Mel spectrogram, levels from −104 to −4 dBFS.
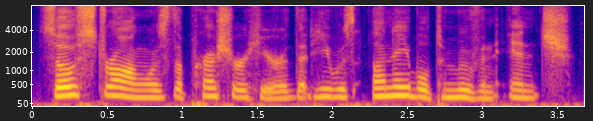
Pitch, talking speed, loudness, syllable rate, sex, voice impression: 185 Hz, 230 wpm, -19 LUFS, 5.6 syllables/s, female, slightly masculine, slightly feminine, very gender-neutral, adult-like, slightly middle-aged, slightly thick, tensed, slightly weak, slightly bright, slightly hard, clear, slightly fluent, slightly raspy, slightly intellectual, slightly refreshing, sincere, slightly calm, slightly friendly, slightly reassuring, very unique, slightly wild, lively, slightly strict, intense, sharp, light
